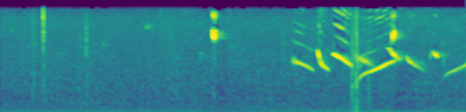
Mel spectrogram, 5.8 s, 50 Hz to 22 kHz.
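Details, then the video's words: Green-winged saltator singing in the woods after moult, May 2019, during outdoor song training; a short run of clear whistled slurs, rising and falling, over steady low hum, with a sharp click and a few high chips. "TRINCA FERRO BOLSONARO NO MATO"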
